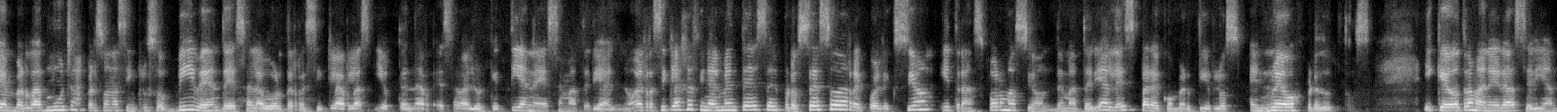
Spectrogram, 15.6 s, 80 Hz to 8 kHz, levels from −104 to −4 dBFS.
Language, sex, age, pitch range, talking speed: Spanish, female, 30-49, 180-230 Hz, 165 wpm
